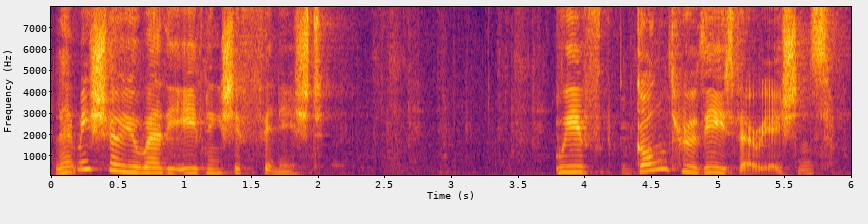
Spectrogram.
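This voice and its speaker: An actress playing a businesslike, methodical and slightly weary wartime codebreaker in an audio drama. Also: female voice, mid-range voice, big pitch swings, a little slow. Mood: weary, matter-of-fact.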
